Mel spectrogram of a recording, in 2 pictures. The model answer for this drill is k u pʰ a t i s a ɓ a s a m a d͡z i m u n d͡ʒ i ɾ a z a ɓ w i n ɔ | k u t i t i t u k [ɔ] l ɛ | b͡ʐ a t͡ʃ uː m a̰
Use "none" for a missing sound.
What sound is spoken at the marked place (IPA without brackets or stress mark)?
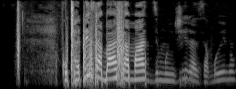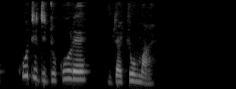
u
